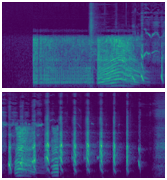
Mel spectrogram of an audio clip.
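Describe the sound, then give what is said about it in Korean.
A radio phone-in caller vocally mimics an electric chainsaw as a voice impression: a sustained buzzing drone, then a revving warble, ending in a series of rhythmic sputtering bursts that trail off, loud. “어, 가볍게 그냥 전기톱 소리를 먼저 해보겠습니다.”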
